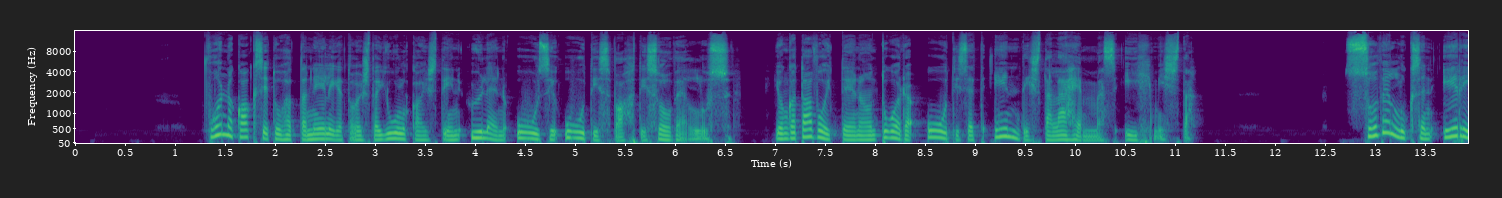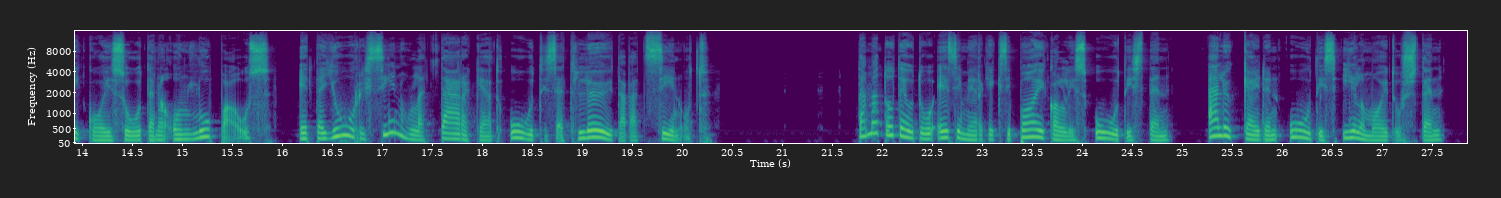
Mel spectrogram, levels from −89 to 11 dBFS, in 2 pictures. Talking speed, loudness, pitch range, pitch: 65 wpm, -20 LUFS, 140-210 Hz, 155 Hz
